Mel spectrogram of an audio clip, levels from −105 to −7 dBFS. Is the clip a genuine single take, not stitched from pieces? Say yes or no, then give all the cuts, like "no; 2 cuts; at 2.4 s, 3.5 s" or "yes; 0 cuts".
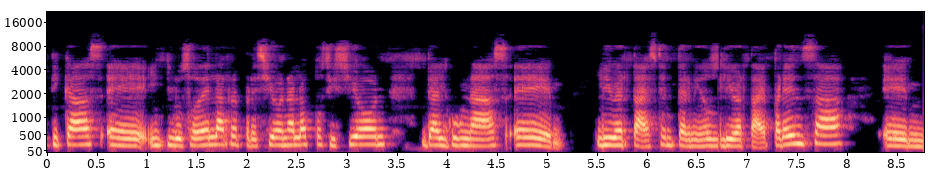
no; 2 cuts; at 6.1 s, 6.7 s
